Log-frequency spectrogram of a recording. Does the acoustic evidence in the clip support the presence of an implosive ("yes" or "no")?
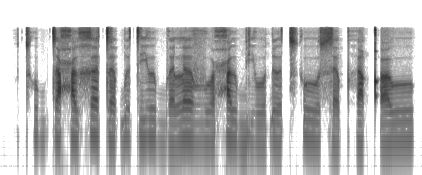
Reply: yes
